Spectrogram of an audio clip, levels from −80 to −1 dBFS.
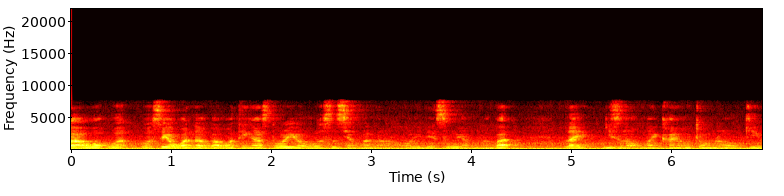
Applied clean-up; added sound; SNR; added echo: none; Bus; 0 dB; reverberation time 0.5 s.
